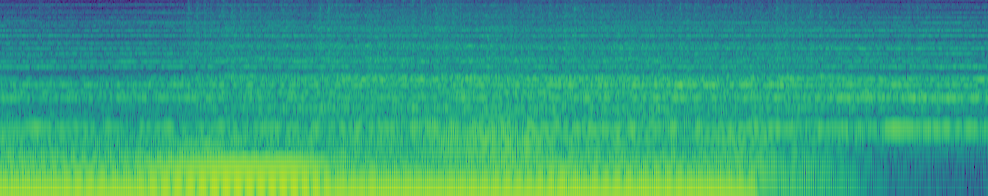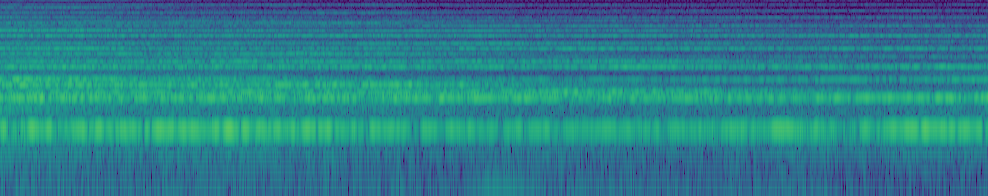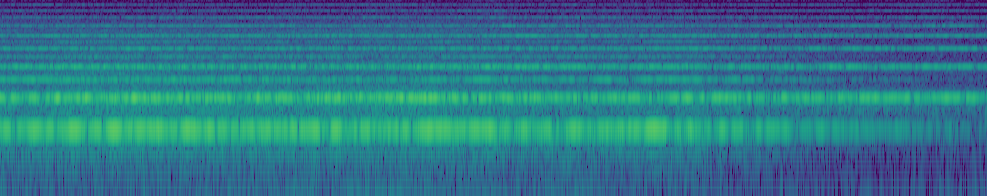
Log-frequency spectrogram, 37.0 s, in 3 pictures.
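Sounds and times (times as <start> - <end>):
cinematic underscore: 0.0 - 12.8.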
